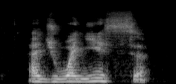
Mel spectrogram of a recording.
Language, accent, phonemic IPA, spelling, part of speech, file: French, Canada, /ad.ʒwa.ɲis/, adjoignisse, verb, LL-Q150 (fra)-adjoignisse.wav
- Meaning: first-person singular imperfect subjunctive of adjoindre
